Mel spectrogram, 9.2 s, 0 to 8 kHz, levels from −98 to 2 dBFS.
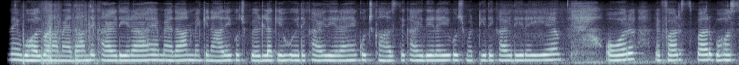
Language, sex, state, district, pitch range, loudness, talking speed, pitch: Hindi, female, Chhattisgarh, Balrampur, 225-235 Hz, -15 LUFS, 225 wpm, 230 Hz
